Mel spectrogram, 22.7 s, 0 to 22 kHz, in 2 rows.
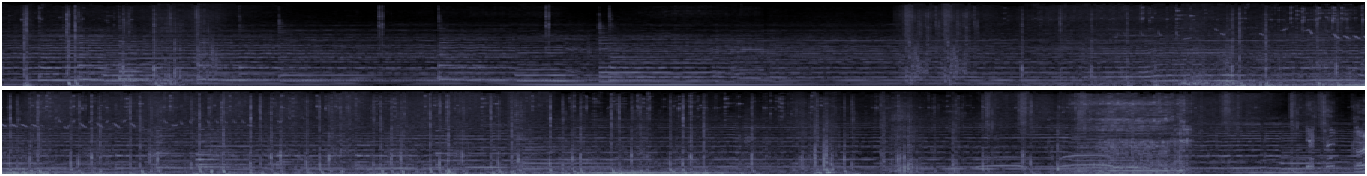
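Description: Horses gallop in a race in the video game The Witcher 3, rapid rhythmic hoofbeats running under a layered orchestral game soundtrack, with the pounding growing busier and louder toward the end.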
